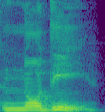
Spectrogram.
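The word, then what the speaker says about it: נֹדִי: That first word marked in blue is pronounced as nodi.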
